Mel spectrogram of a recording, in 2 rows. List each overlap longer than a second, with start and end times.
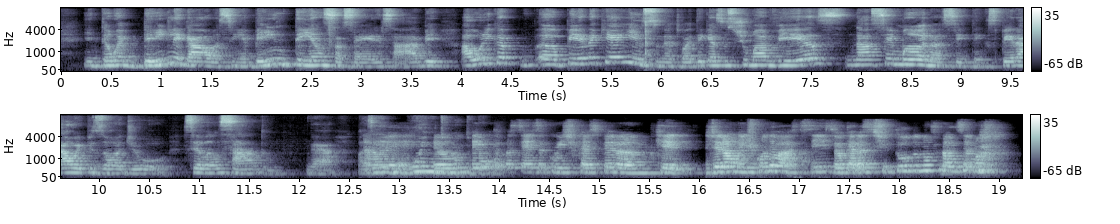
12.7-14.0

